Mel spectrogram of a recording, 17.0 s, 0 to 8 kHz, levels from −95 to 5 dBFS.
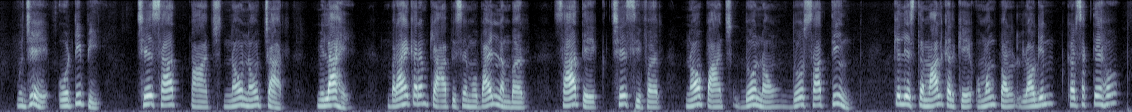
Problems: background sounds at intervals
